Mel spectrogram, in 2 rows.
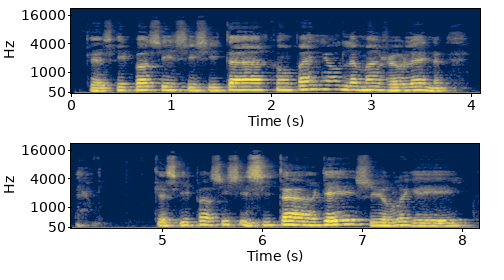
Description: Mémoires et Patrimoines vivants - RaddO est une base de données d'archives iconographiques et sonores.
Chevalier du guet - 007804 Thème : 0078 - L'enfance - Enfantines - rondes et jeux Résumé : Qu'est-ce qui passe ici si tard ?
Pièce musicale inédite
